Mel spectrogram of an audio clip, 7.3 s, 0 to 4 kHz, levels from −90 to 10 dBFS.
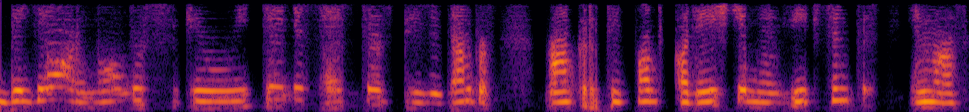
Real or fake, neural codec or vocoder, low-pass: fake; codec, 44.1 kHz, 0.9 kbps, DAC; 3.6 kHz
